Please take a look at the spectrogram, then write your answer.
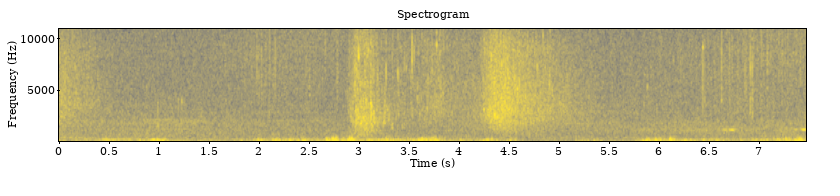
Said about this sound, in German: Hier oben auf dem Friedhof ist es sehr, sehr windig.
